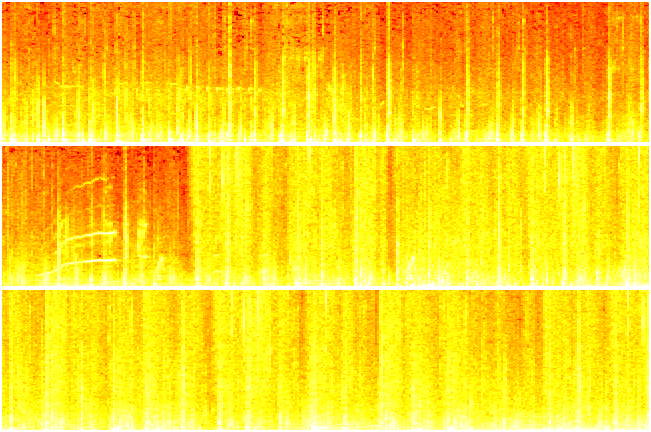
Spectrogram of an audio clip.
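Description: Quick footsteps run through grass.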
